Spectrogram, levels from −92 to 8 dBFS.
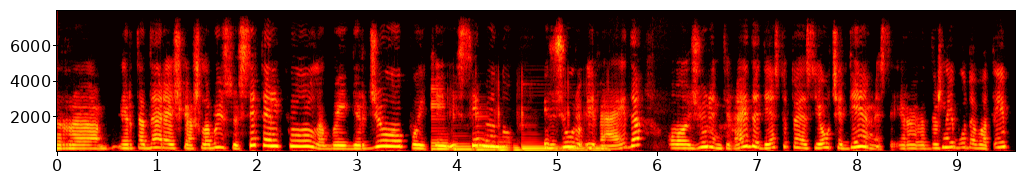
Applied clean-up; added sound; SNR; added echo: neural mask model RNNoise.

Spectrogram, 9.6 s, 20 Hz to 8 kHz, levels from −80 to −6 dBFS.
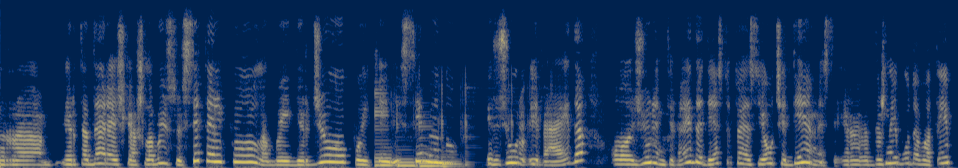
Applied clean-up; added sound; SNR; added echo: neural mask model DeepFilterNet 3.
